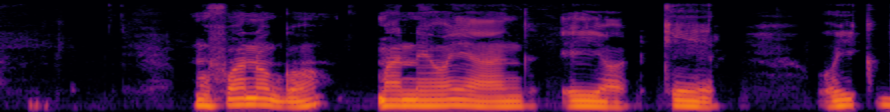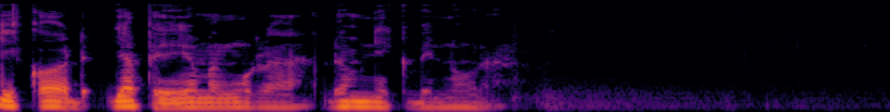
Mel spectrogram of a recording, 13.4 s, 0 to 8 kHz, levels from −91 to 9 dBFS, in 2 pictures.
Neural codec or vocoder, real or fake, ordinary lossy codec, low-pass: none; real; none; 7.2 kHz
